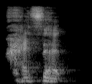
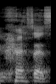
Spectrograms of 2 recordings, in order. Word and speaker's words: chesed: chesed. Chesed, right? Okay, chesed, C-H-E-S-E-D, or H-E-S-E-D, but the H is pronounced with a kh sound, right?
